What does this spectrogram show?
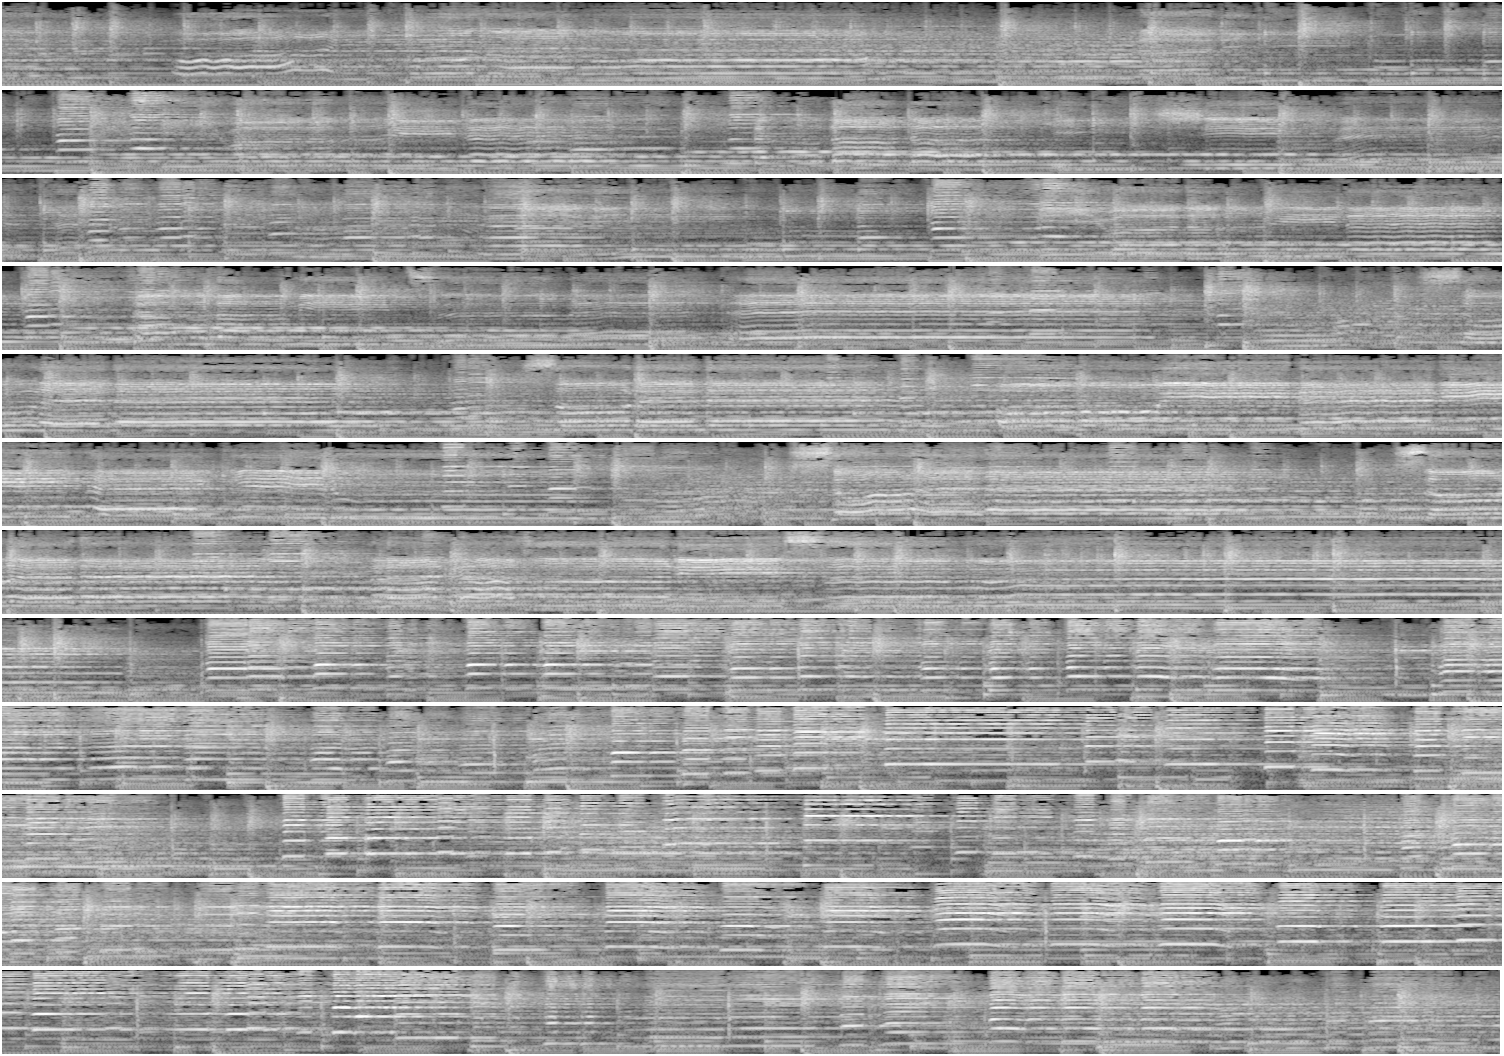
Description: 哀愁度がさらに増してます。
SSW / FOLK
